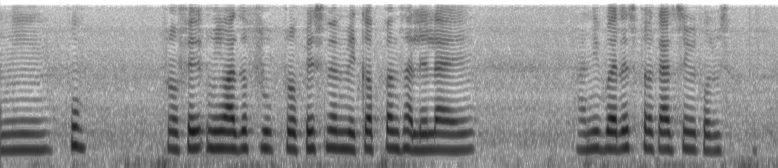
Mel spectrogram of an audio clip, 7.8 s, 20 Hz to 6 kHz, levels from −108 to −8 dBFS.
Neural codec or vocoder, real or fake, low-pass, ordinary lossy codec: autoencoder, 48 kHz, 32 numbers a frame, DAC-VAE, trained on Japanese speech; fake; 5.4 kHz; none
